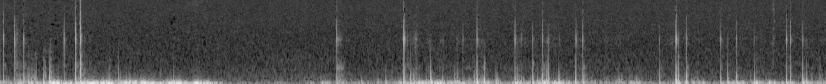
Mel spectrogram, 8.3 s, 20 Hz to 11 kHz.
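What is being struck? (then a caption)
Metal mesh microphone capsule grilles. Fingertips tap and rub the two metal-grille microphone capsules of a TASCAM DR-40X recorder. A loud, deep rumbling rub fills the first two seconds, then after a brief near-silence come irregular, close, bassy thumps with sharp, bright clicking edges.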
